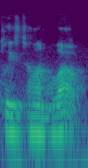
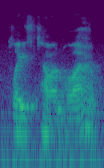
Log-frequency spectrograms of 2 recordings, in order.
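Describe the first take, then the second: First: It is said in an elegant, refined voice. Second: It is said with an Australian accent.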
